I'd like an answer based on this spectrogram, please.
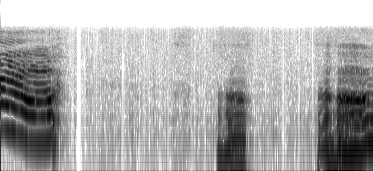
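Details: Lightning the female malamute voices her woe during brushing: a wavering howl fades out, then two shorter, rougher moaning calls follow after a quiet gap.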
